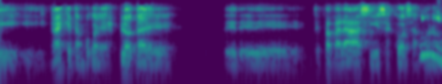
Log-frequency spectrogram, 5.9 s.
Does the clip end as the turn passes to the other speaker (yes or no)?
yes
